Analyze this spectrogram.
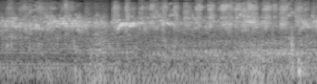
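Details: Many budgerigars calling together in a colony, a thick wash of chirps and squeaky notes with a louder burst of chatter midway.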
